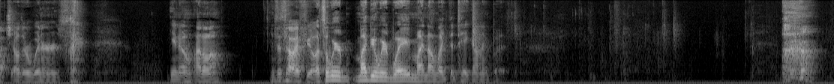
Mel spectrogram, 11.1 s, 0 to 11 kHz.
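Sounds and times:
speech: 0.1 - 1.2, 2.3 - 3.0, 3.6 - 6.8
person with an irritated throat clearing throat: 10.4 - 11.1.

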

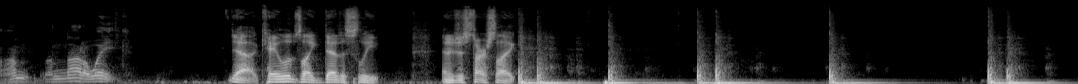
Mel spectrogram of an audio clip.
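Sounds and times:
speech: 0.1 - 1.4, 2.3 - 5.4
heavy hollow knocks on a surface: 5.0 - 8.8, 9.8 - 10.6.

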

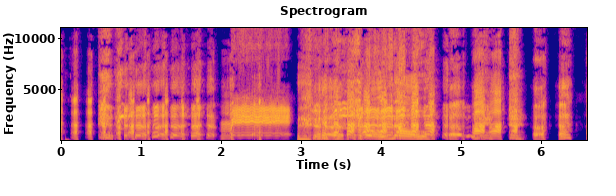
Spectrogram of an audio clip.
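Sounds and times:
laughter: 0.0 - 6.5
human voice imitating a goat bleating: 2.0 - 5.2
speech: 3.2 - 6.1.

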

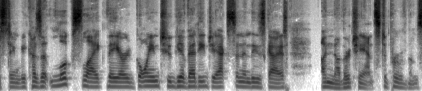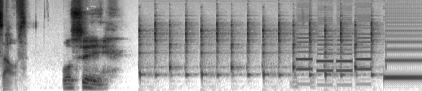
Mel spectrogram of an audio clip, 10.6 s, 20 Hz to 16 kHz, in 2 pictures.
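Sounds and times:
speech: 0.0 - 6.8
touch-tone keypad beeps as a phone number is dialed: 9.0 - 10.5.

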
